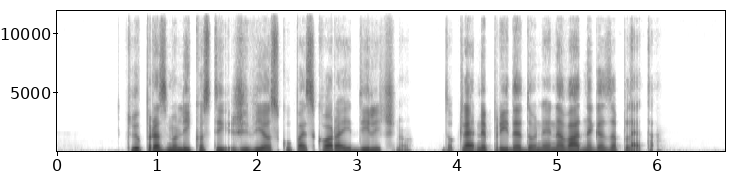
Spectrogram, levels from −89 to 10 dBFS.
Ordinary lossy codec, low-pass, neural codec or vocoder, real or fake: none; none; codec, 24 kHz, 1.2 kbps, DualCodec; fake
